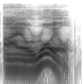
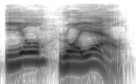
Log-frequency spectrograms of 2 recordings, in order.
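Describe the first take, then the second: First: Both words are pronounced the English way. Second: Both words are pronounced the French way. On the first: "If you want to make it English" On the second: "If you want to make it French"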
